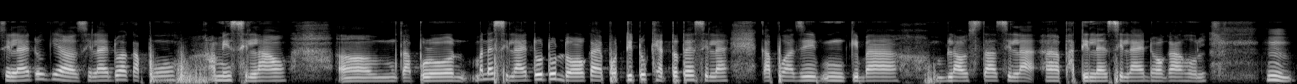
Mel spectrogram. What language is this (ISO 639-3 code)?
asm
